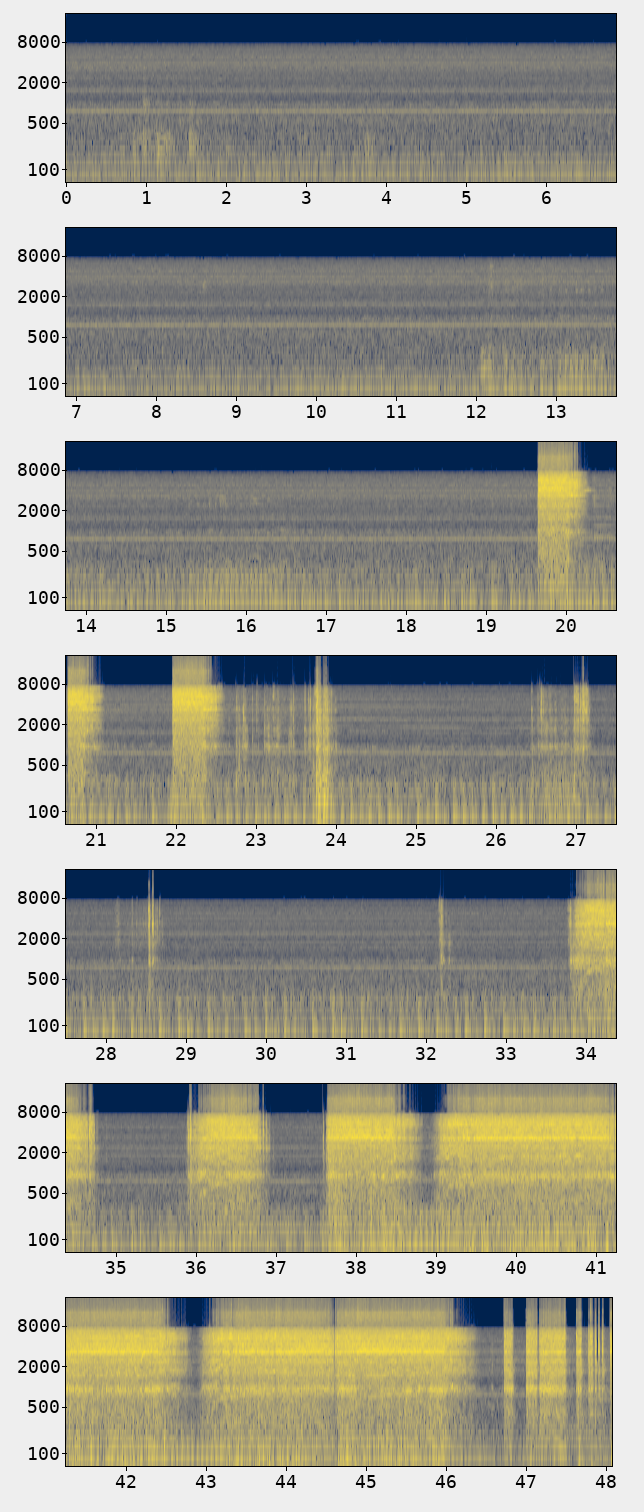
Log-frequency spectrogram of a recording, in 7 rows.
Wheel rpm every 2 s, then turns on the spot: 0, 0, 0, 0, 0, 0, 0, 0, 0, 30, 80, 50, 0, 0, 0, 0, 10, 20, 30, 130, 150, 130, 130, 30.
36-38 46-48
